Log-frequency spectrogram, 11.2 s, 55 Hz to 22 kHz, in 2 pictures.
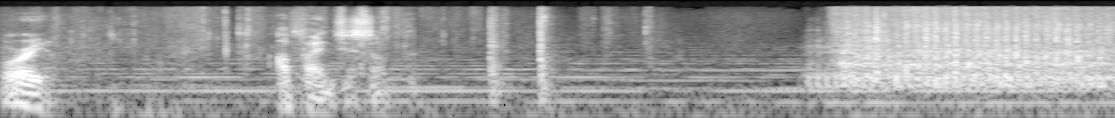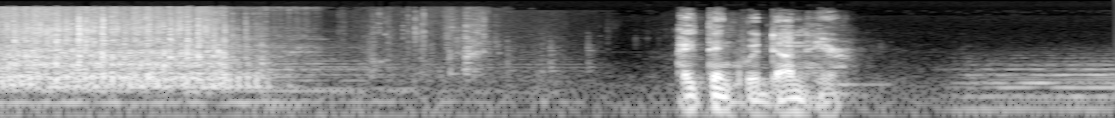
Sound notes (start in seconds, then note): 4.1 machine shuffling; 10.2 solemn music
